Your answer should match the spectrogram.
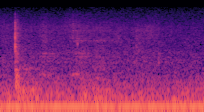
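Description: Steady low electrical hum from the lecture hall's sound system, with one short click just after the start.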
